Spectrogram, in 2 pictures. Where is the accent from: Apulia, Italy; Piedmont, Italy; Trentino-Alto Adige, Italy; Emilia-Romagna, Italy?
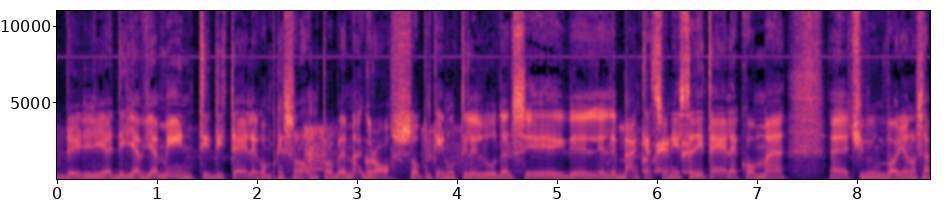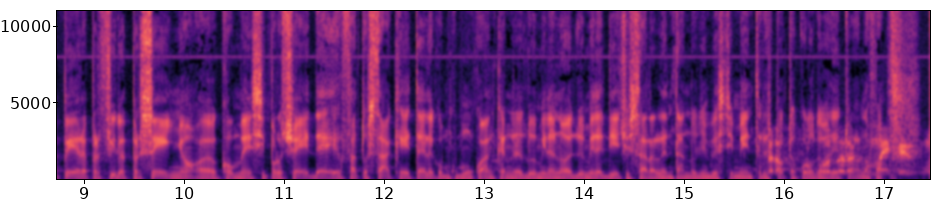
Piedmont, Italy; Turin; Poi per farmi contento, essendo torinese, dicono che sono tutti di Torino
